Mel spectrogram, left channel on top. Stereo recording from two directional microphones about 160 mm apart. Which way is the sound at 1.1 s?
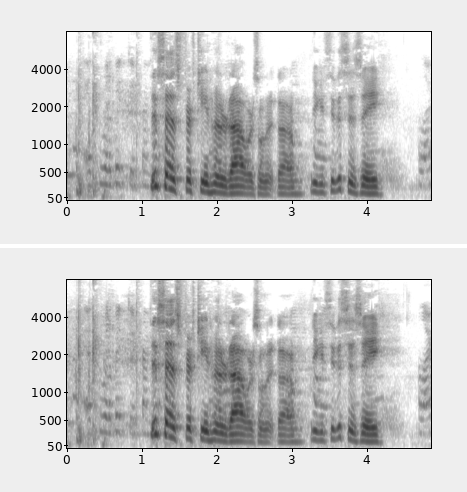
10° left (ahead or behind).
